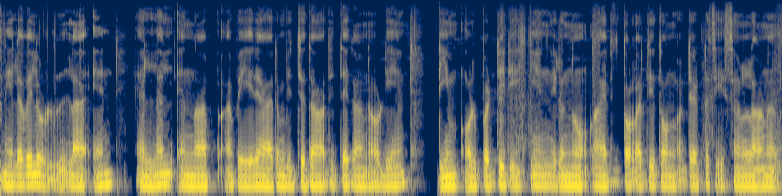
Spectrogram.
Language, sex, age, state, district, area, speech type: Malayalam, male, 18-30, Kerala, Wayanad, rural, read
